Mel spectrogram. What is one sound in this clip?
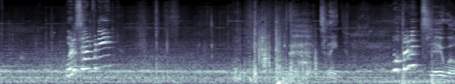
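A young woman talks and exclaims excitedly into a close microphone.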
